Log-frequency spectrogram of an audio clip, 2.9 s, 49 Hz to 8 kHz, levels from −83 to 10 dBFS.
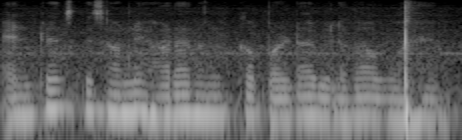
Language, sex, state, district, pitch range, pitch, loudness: Hindi, male, Arunachal Pradesh, Lower Dibang Valley, 115-125 Hz, 120 Hz, -26 LUFS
